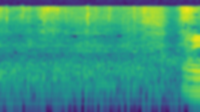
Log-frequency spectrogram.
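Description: Faint, steady background noise with no distinct sounds; a man starts speaking near the end.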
